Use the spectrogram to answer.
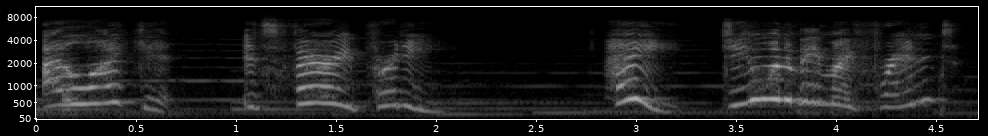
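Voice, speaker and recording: A woman's voice: very high voice, very animated, measured pace, sharp tone, pitched above the performer's own voice, full character voice. A woman voicing an eager, assertive young boy, a royal lion-like character in a story, on a lo-fi recording with music. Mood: playful. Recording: dull lo-fi recording under music.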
